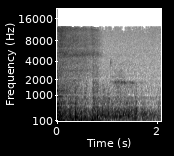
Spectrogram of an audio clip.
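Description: Low, steady room noise in a lecture room during a pause in the talk, with a faint low thump about three quarters of a second in.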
